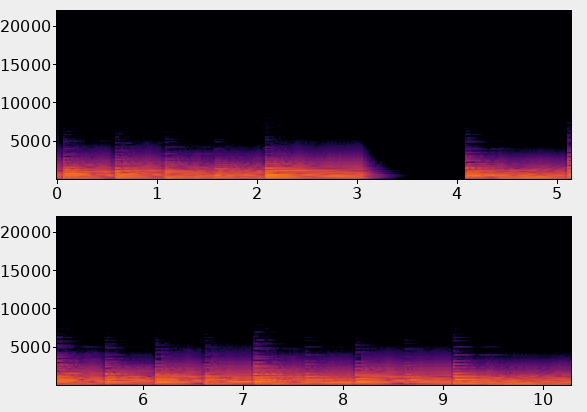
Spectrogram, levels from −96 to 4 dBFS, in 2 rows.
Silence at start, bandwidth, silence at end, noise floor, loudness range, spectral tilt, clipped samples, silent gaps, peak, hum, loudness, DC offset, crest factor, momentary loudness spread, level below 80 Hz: 0 s; 5.4 kHz; 0 s; -56 dBFS; 2 LU; -9.5 dB/octave; under 0.1%; 3.58-4.08 s; -14 dBFS; none; -30 LUFS; 0.4%; 16 dB; 4 LU; -66 dBFS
